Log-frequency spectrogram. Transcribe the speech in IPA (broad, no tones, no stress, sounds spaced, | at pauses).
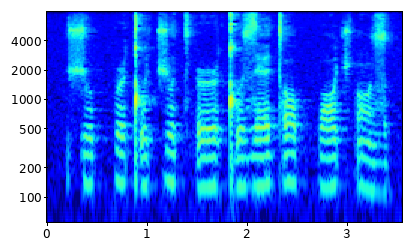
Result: ʃ ʊ pː ə˞ ǃʼ ʊ t͡ʃ ʊ t͡sʼ ə˞ ǃʼ ʊ z ɛ tʼ ɔ pː ɔ t͡ʃʼ ɔ̃ z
